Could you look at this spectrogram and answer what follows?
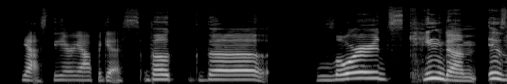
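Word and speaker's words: Areopagus: you say that that Athenian place the Aropagus? Yes, the Aropagus.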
